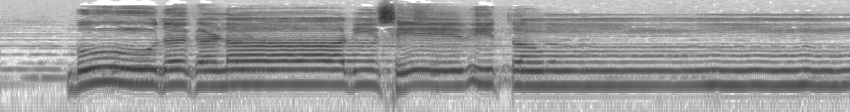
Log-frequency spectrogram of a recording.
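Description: Indian devotional music: a steady drone with a melodic line that slides and curls through ornamented notes for about three seconds, then settles on one long held note.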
